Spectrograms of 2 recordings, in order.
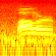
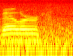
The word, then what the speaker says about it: Baler: to pronounce it folks baller Beller some people roll the L depends if you're a local or not you speak to Gallo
